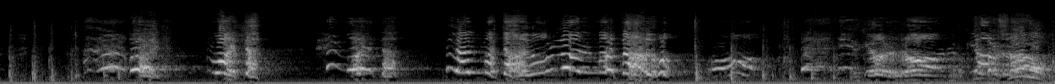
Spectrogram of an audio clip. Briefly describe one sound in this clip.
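A young woman speaks in distress, crying out.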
